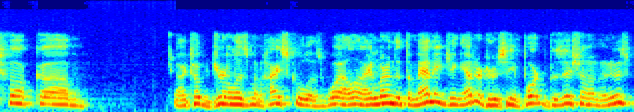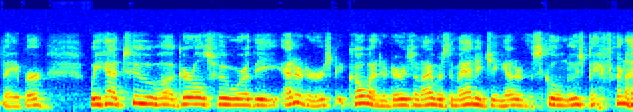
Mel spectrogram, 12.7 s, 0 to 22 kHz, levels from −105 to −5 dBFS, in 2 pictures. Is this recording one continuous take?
yes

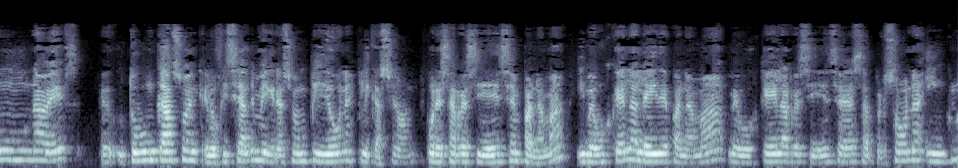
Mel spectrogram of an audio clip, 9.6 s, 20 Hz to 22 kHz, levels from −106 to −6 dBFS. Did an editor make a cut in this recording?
yes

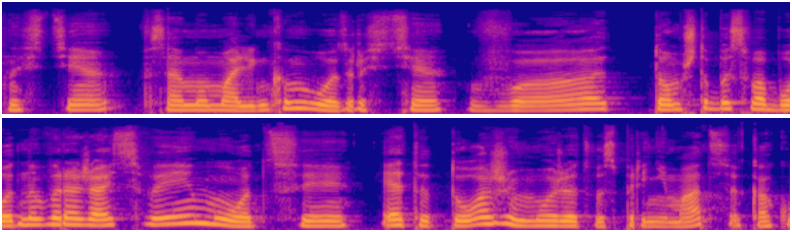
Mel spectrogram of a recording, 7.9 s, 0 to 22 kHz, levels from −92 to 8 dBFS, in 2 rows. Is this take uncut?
no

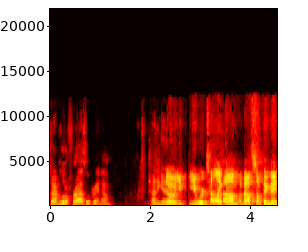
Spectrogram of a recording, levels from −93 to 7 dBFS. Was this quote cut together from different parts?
yes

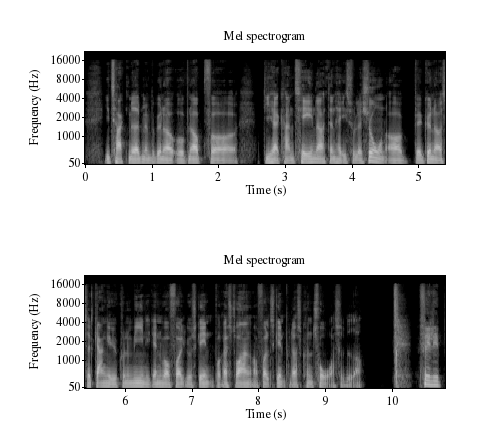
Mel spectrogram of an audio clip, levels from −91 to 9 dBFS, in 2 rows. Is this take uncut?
yes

